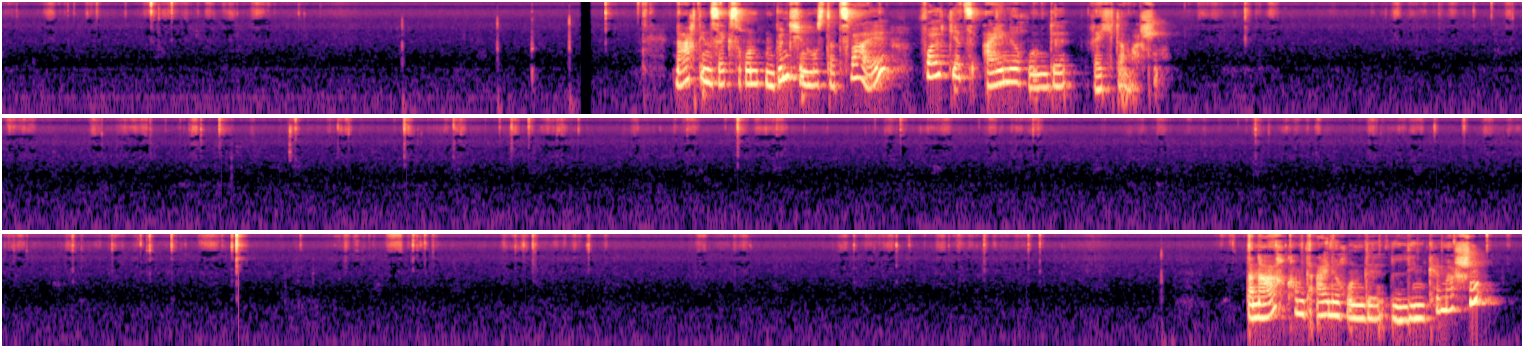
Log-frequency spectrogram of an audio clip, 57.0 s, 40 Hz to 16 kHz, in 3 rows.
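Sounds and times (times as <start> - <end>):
knitting needles clicking: 0.1 - 3.8, 14.9 - 16.1, 17.0 - 47.5, 48.3 - 51.7.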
